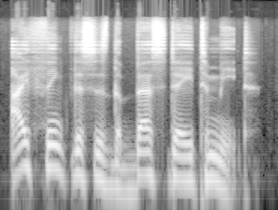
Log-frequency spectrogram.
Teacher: Say it with natural stress on think, best, and meet. The this and the are quieter, more reduced, but they still have the TH sound.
